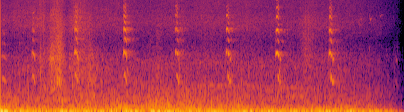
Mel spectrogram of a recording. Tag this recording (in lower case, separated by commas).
bird, animal, wild animals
